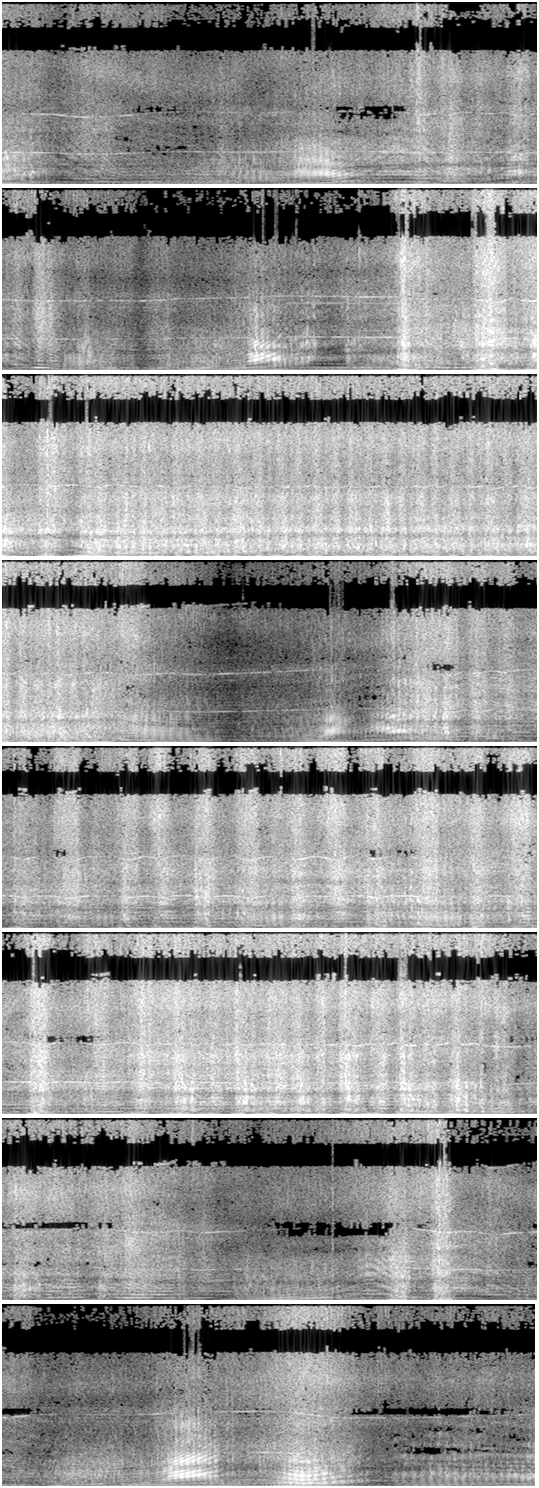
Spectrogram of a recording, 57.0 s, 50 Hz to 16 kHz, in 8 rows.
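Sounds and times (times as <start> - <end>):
high gear whine: 0.0 - 57.0
rc helicopter rotor buzz: 0.0 - 57.0.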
